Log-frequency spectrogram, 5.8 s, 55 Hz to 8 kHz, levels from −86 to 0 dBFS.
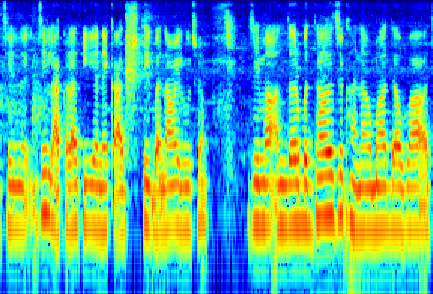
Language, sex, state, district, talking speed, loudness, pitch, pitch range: Gujarati, female, Gujarat, Valsad, 135 wpm, -18 LUFS, 175 Hz, 170-180 Hz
